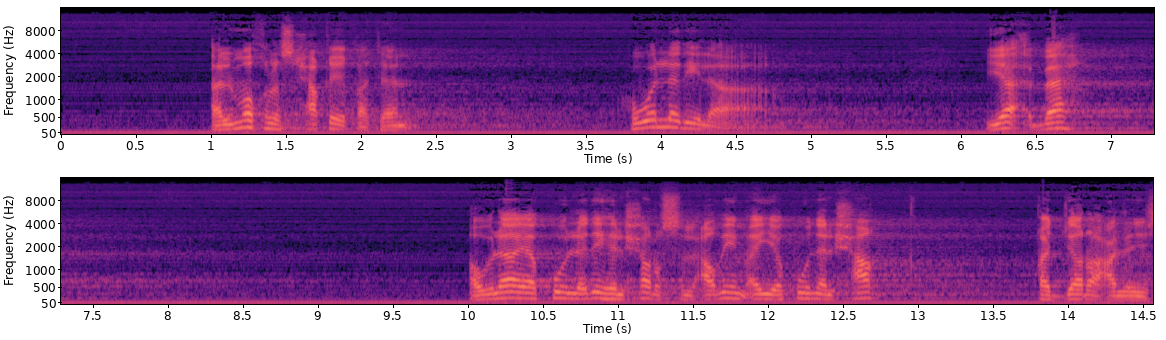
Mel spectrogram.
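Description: A middle-aged man speaks calmly and deliberately into a microphone, with pauses.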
